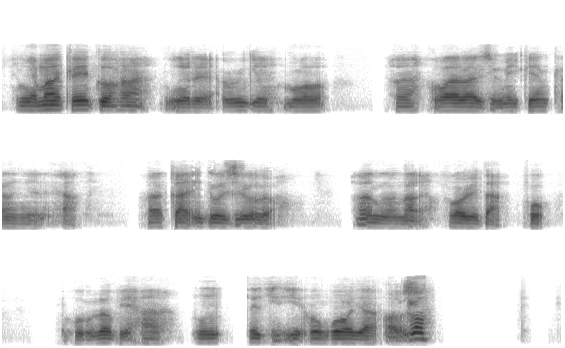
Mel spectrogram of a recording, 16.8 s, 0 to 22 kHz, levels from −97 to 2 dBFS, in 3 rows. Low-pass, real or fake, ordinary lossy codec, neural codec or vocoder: 5.4 kHz; fake; AAC, 24 kbps; codec, 16 kHz, 1 kbps, FunCodec, trained on Chinese and English, 50 frames a second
